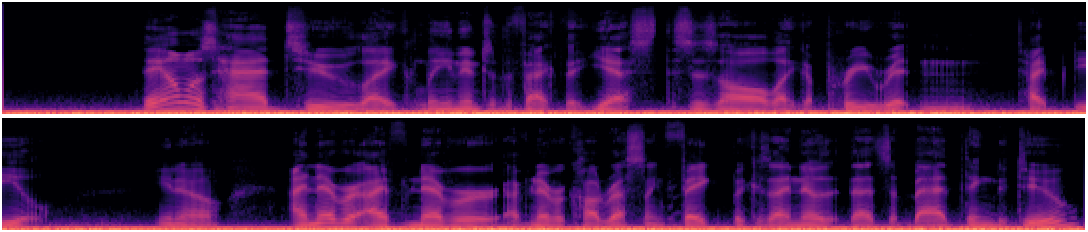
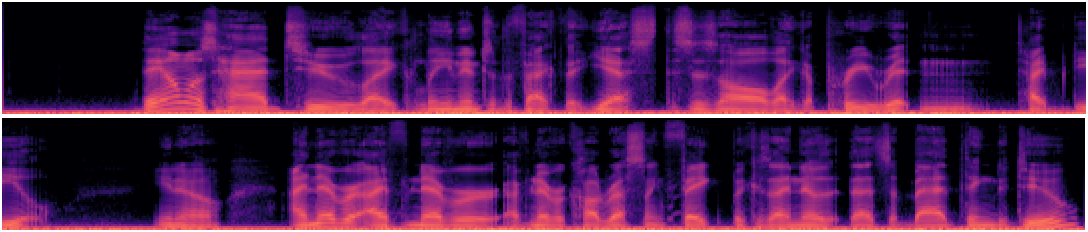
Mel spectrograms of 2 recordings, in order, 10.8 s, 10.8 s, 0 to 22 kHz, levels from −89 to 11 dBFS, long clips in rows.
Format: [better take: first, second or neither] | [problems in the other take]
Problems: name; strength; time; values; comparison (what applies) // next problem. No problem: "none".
second | low rumble; loud; throughout; 8 dB below the speech; faint in the second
